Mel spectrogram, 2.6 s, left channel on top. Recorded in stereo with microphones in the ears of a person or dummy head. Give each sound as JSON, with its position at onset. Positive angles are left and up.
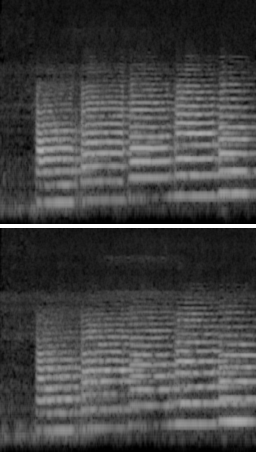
{"t": 0.3, "sound": "a trumpet", "side_deg": 30, "distance_m": 1.4}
